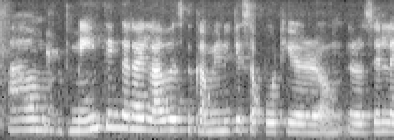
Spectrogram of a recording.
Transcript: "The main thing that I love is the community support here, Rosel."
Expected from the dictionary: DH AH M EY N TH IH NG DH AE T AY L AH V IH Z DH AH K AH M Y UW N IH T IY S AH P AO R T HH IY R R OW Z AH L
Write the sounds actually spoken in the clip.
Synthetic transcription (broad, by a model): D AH M EY N T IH NG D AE T AY L AH V IH Z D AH K AH M Y UW N IH T IY S AH P AO R T HH IY R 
